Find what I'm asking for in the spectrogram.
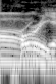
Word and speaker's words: Poirier: That's what it looks like, but it's Poirier.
